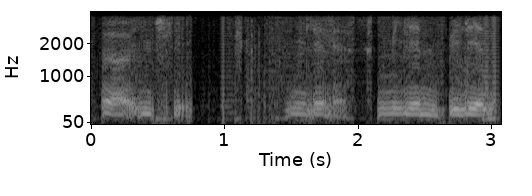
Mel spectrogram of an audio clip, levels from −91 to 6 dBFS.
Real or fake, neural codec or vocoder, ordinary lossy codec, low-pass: real; none; none; 3.6 kHz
